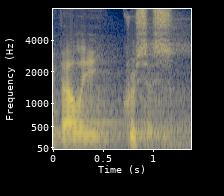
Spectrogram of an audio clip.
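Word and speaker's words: Valle Crucis: the Cross Valley crew chiefs or as they pronounce it locally Valle Cruces which was organized by a group of Anglican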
